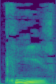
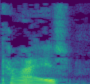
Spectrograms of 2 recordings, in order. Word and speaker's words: Keyes: It's spelled K-E-Y-E-S. You'd think it would be Keys, but they pronounce it Kai's.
